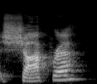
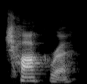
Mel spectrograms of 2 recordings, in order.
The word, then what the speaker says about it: chakra: You know, we pronounce it chakra. It's really chakra. Did you know that? Chakra. Like a chalkboard.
